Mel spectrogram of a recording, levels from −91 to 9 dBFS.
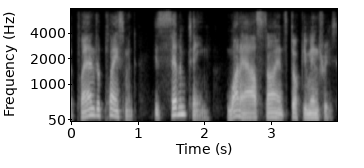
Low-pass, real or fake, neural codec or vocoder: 7.2 kHz; fake; codec, 44.1 kHz, 2.6 kbps, DAC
